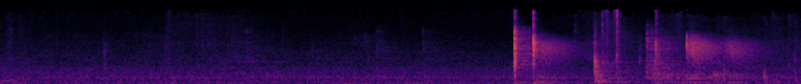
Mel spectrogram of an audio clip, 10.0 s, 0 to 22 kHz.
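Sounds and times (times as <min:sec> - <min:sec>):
soft hiss: 0:00.0 - 0:08.1
dull knock of balls: 0:06.4 - 0:09.8
snooker balls clicking: 0:06.4 - 0:10.0.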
